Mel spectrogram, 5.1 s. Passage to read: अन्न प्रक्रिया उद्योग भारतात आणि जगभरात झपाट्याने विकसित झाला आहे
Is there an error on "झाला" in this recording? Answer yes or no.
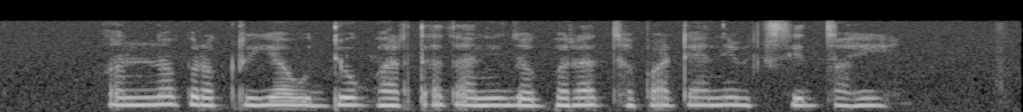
yes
